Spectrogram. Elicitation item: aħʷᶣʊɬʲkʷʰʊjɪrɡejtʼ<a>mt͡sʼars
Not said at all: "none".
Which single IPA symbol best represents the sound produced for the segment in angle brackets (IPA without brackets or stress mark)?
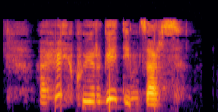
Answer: i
